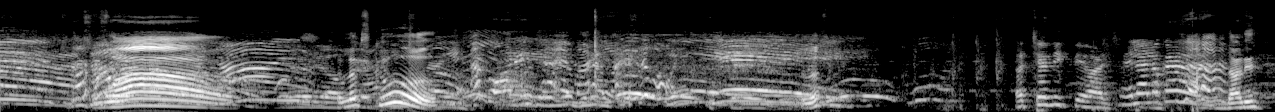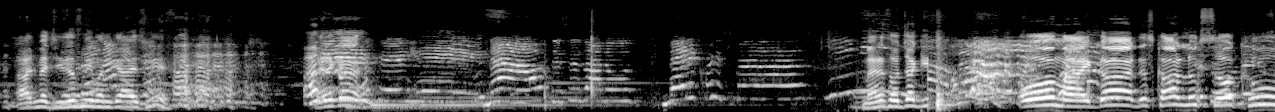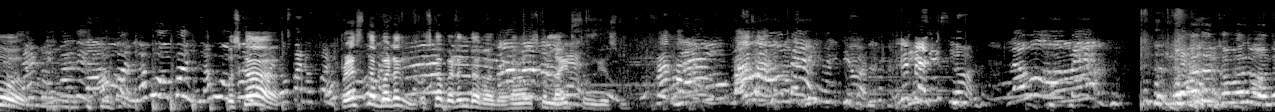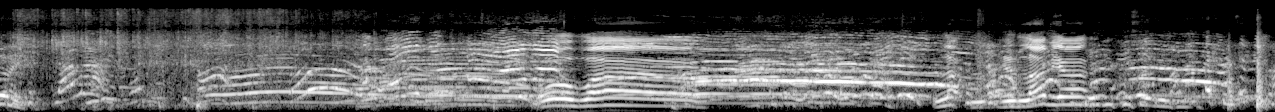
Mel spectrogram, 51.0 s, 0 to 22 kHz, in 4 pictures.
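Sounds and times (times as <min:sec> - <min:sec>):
excited voices chattering: 0:00.0 - 0:10.1, 0:11.4 - 0:51.0.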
